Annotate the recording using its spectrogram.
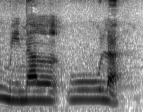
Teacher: alif lam qamariyah karena lam bertemu alif, cara bacanya lam dibaca jelas. Kedua, mat badal karena hamzah bertemu mat waw sukun, cara bacanya dipanjangkan dua harokat.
